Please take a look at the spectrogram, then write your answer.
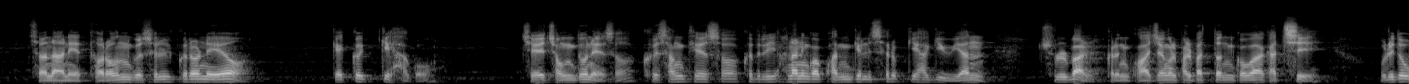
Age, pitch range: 20-39, 105-130 Hz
